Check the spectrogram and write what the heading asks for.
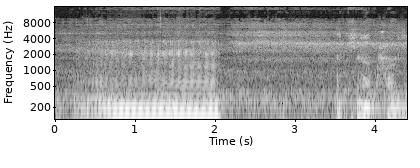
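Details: Female asleep at the end of a chair, snoring: one long, deep, buzzing snore lasting about two seconds, followed by quieter breathing and a little room noise.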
